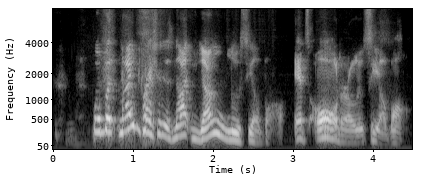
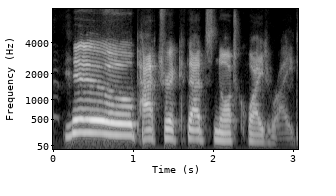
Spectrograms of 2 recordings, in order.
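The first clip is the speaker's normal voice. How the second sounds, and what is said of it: Half-British, half-American imitated voice. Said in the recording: “it's a very good impression of Kelsey Grammer... Now you're doing a British accent... it's not British and it's not American. It's an admixture of the two of them.”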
